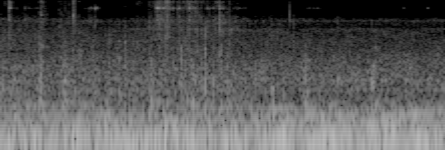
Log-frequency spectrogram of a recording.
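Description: Footsteps of people walking on a brick paver path, short hard clicks of shoe soles, over a steady low rumble.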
